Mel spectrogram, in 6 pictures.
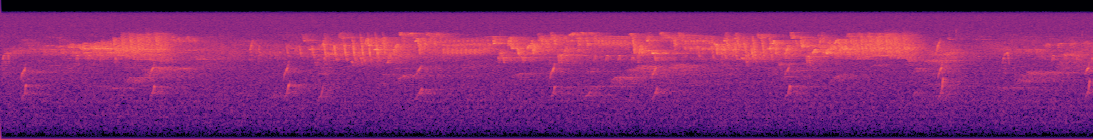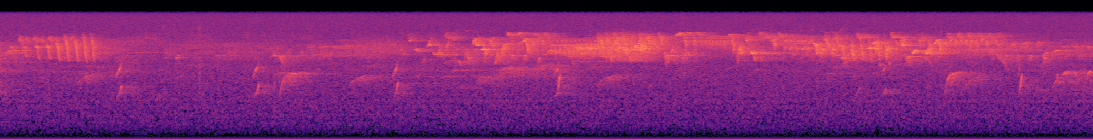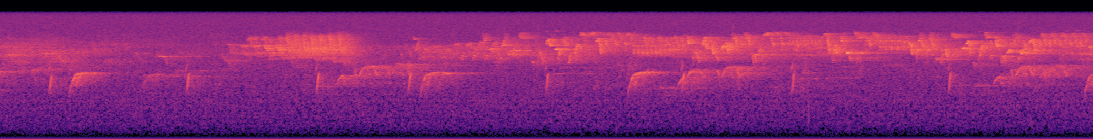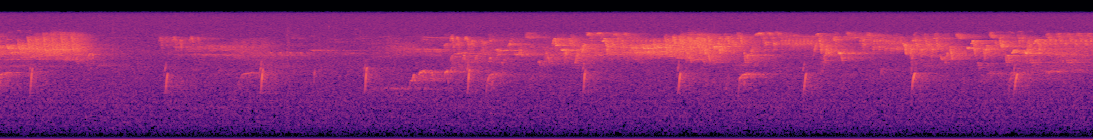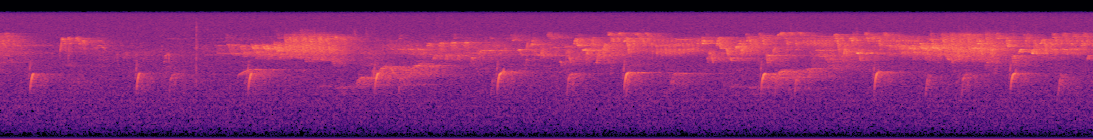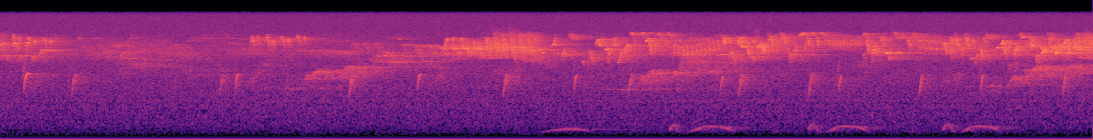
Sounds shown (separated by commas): Chestnut-backed Chickadee call, Wilson's Warbler song, Swainson's Thrush song, Pacific Wren song, Swainson's Thrush call, Band-tailed Pigeon call, Band-tailed Pigeon song, Downy Woodpecker call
